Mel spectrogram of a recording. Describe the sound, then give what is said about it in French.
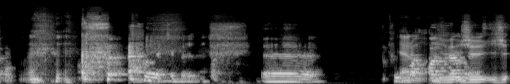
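A person coughs and chokes in the middle of a conversation, with harsh bursts of coughing and strained throat clearing. Halting talk surrounds the fits. “je suis en train de m'étouffer, pardon.”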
